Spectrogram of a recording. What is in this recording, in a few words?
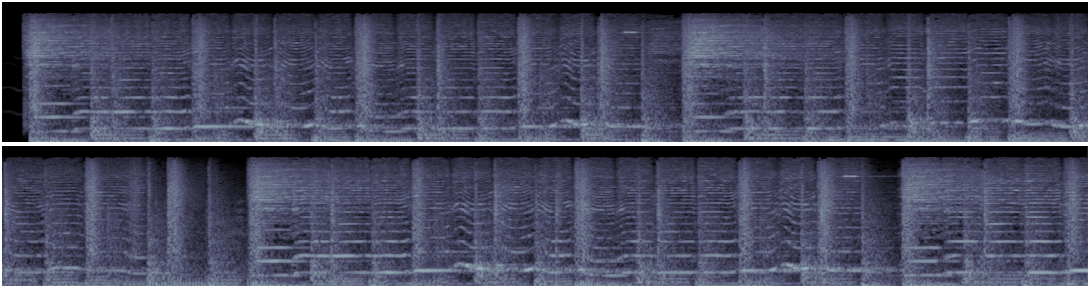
Music Bit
